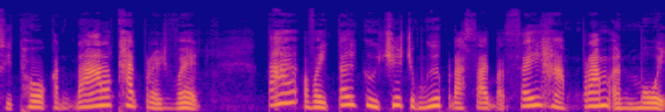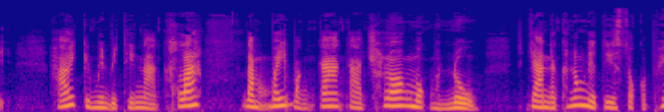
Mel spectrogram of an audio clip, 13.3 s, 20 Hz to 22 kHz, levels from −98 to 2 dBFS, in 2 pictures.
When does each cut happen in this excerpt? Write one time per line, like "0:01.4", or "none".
none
